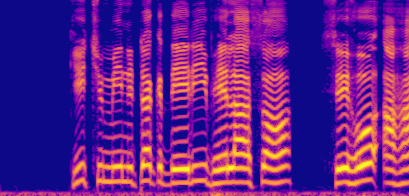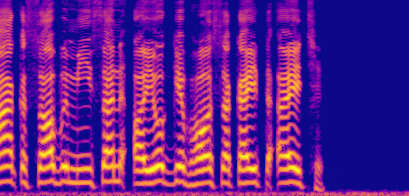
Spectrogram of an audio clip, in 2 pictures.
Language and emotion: Maithili, neutral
